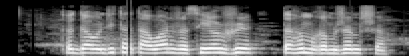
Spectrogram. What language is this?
Pashto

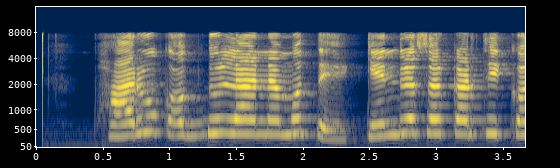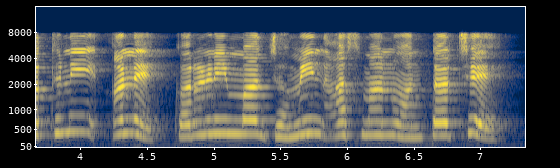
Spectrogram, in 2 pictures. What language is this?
Gujarati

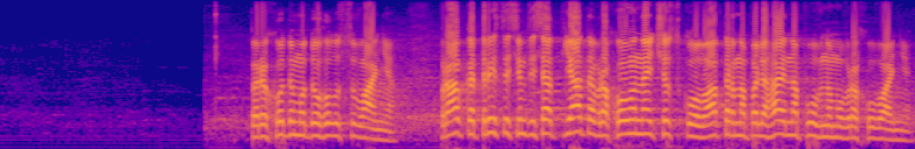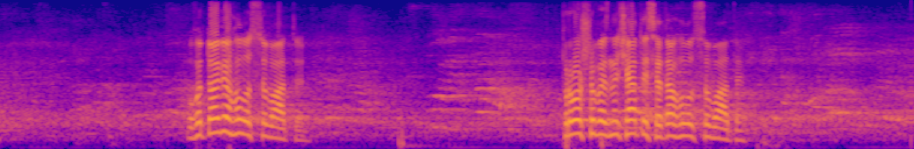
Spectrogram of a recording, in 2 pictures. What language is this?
Ukrainian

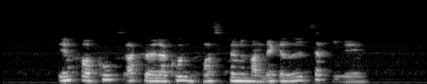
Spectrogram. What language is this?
German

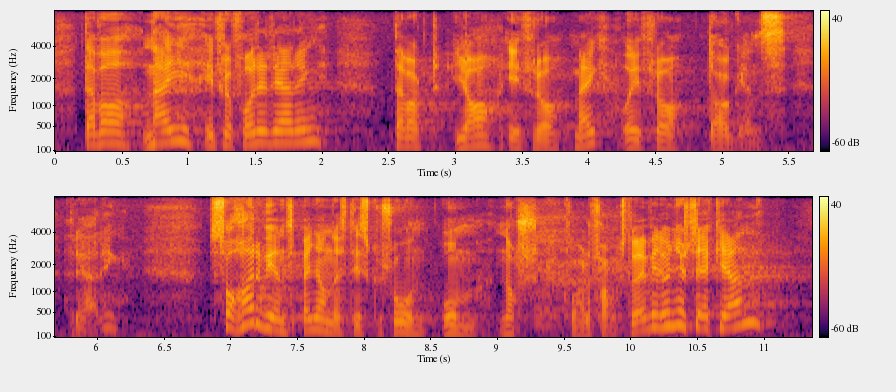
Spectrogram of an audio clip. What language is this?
Norwegian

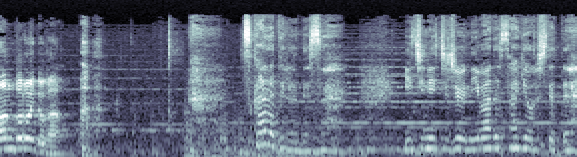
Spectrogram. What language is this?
Japanese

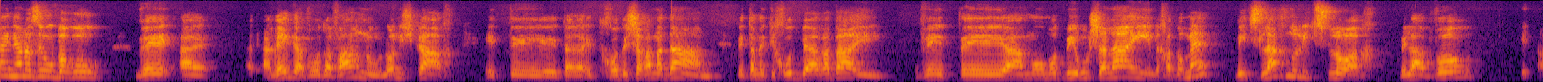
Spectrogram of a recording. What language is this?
Hebrew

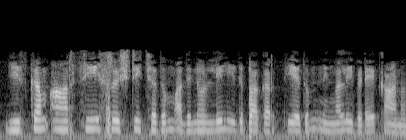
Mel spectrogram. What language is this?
Malayalam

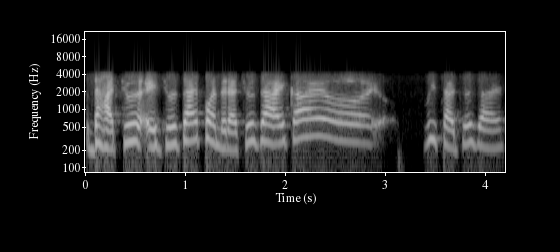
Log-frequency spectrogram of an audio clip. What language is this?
Konkani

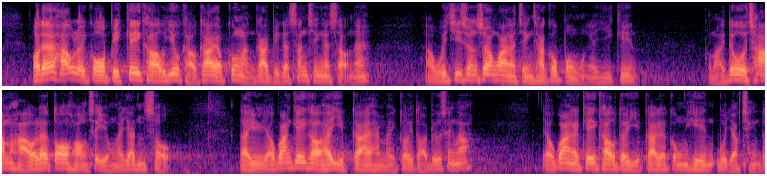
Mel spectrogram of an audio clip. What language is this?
Cantonese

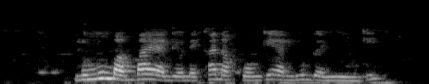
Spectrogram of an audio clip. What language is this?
Swahili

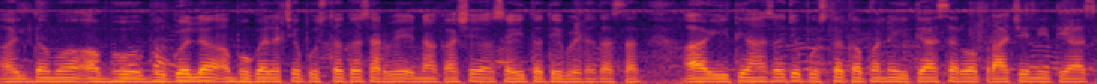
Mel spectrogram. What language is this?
Marathi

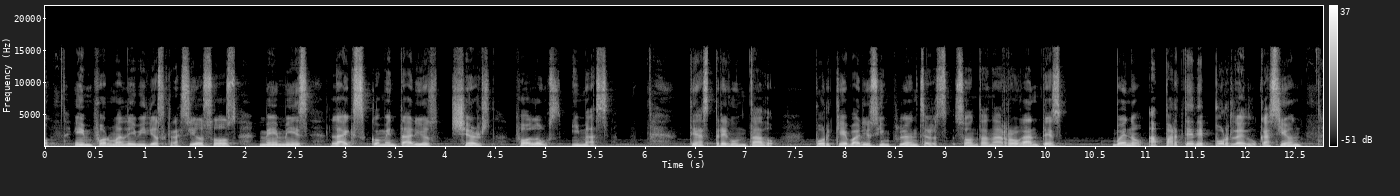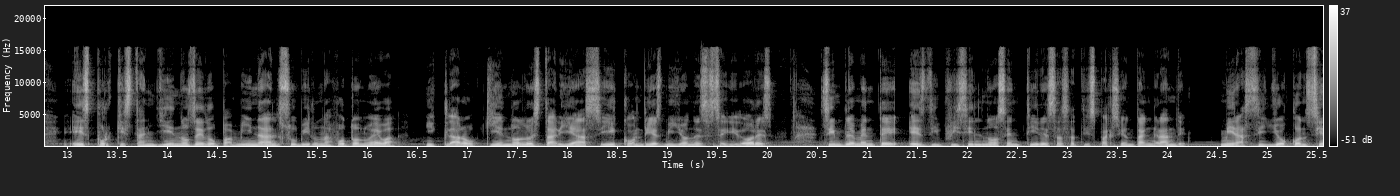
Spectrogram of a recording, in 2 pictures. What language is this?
Spanish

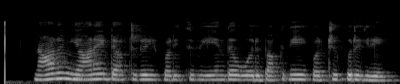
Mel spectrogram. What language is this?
Tamil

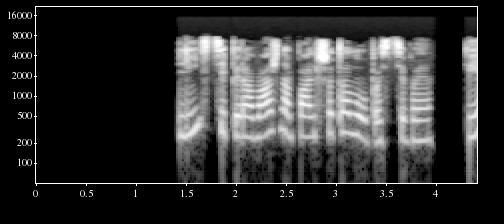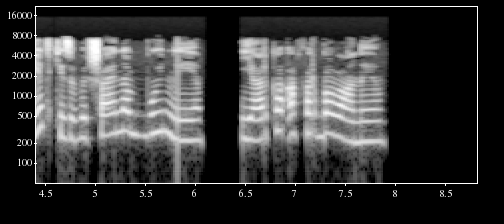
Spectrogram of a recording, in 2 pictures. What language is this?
Belarusian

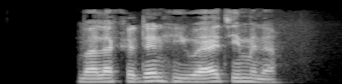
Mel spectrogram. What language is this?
Central Kurdish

